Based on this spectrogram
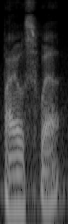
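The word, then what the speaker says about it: bioswale: like you mentioned bio sweat how do you pronounce that bioswet yeah b-i-o-s-w-a-l-e what is that um it's what's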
